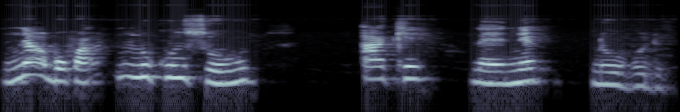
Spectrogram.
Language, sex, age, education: Igbo, female, 30-45, primary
